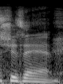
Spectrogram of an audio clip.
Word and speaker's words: Shazam: That was a really weird pronunciation. Shazam. It's Shazam. Shazam.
